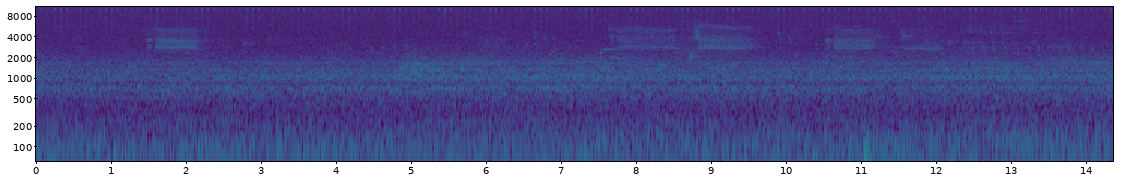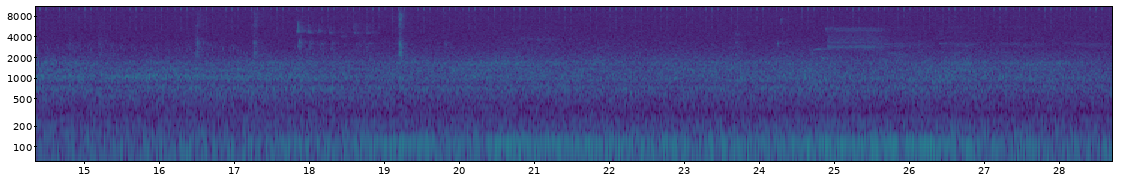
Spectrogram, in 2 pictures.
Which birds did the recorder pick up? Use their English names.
Red-winged Blackbird, American Robin, Northern Flicker, Common Grackle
